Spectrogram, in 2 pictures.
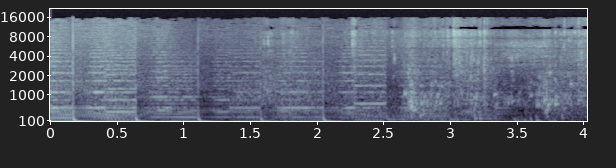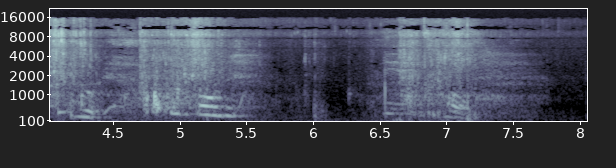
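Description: Background music fading out over the first couple of seconds, then feet splashing and sloshing as a person wades through a shallow pool of still water, with a few short vocal sounds among the splashes.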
